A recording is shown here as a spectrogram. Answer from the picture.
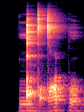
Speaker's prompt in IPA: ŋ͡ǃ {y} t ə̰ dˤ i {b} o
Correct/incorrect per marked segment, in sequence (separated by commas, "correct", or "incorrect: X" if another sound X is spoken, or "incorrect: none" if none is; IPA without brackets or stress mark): correct, incorrect: pː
